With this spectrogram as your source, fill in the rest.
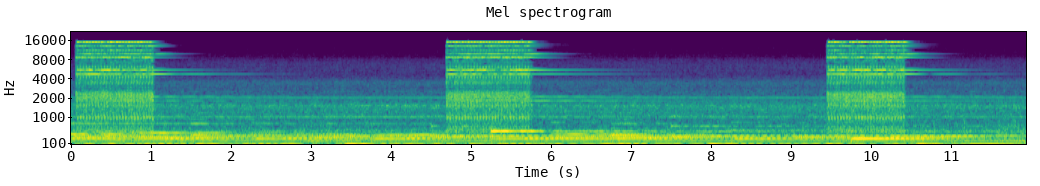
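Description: An arcade machine plays short electronic jingles.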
